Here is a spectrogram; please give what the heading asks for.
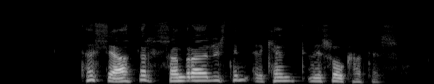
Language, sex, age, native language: Icelandic, male, 50-59, Icelandic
